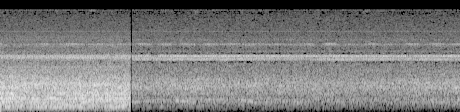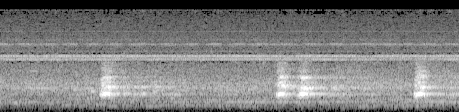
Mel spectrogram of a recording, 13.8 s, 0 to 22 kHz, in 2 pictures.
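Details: Night barking from Rex, a dog running around in the dark on Oct 7, 2018: single and paired distant barks spaced a few seconds apart over a constant electrical-sounding hum.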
